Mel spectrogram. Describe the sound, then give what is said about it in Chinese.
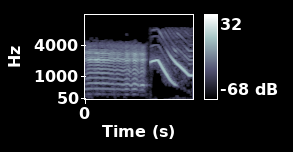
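A goat bleats twice: first a steady, quavering cry lasting about a second, then a louder, higher call that slides down in pitch. No one speaks. “原来啊，他自己幼年时在波兰的奶妈，就是一头山羊。”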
